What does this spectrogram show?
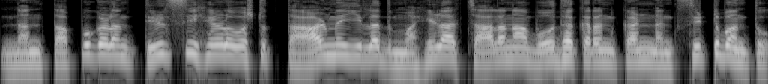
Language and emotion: Kannada, angry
